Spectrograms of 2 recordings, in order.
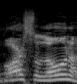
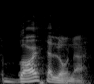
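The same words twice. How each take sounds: First: The c is said with an s sound. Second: The c is said with a th sound. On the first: The speaker calls it wrong. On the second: The speaker calls it right.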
